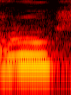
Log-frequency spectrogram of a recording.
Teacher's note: usually را کو ہم رو کر کے پڑھتے ہیں, باریک کر دیتے ہیں, لیکن آپ نے کیا کرنا ہے, اس کو موٹائی سے پڑھنا ہے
